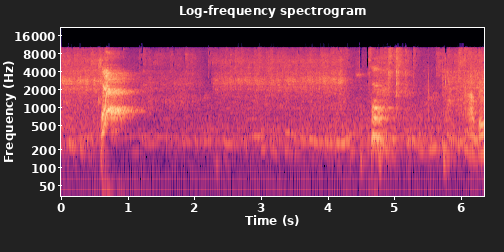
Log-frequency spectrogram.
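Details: A puppy playing with a remote-controlled toy spider gives one sharp bark near the start and another around the five-second mark, with low household hum and faint voices between.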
